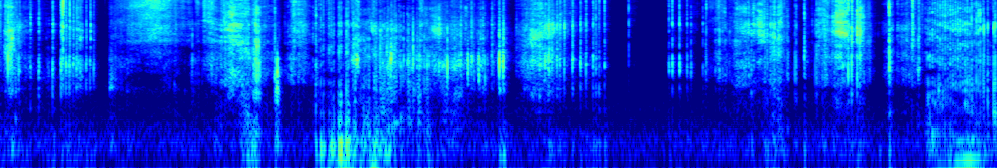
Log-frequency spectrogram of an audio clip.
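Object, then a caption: Large book with heavy coarse paper pages. Fingertips and long nails squeeze, rub and turn the heavy, coarse paper pages of a large open Paper Houseboat photo book. Dry, bright paper scratching and crinkling swell and fade with each rub, broken by brief silent pauses between page movements.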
